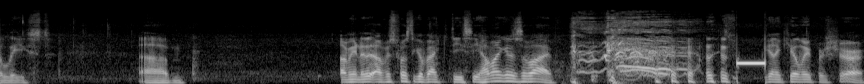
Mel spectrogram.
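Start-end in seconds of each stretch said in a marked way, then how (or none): 4.8-7.4 laughing. Real, not acted. Laughing at his own fear.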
